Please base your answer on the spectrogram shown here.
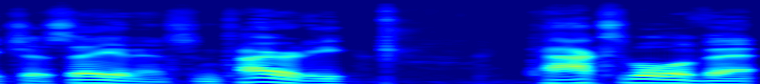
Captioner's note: click fingers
